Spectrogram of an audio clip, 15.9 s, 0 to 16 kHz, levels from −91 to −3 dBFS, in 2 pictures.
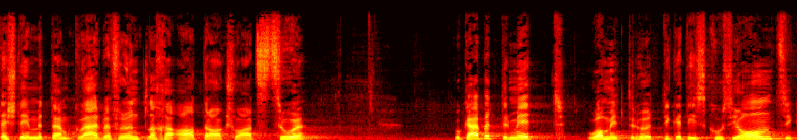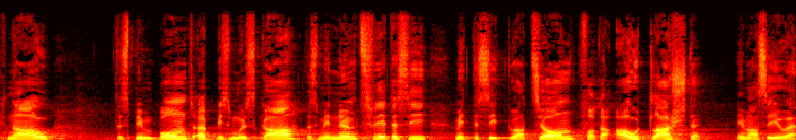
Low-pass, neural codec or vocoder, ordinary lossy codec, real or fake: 14.4 kHz; none; none; real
